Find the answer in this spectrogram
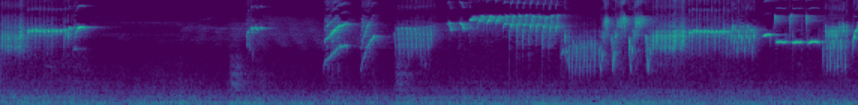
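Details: Domestic canary song with ornate variations, used to tutor young canaries: scattered short sweeping notes with quiet gaps, building into longer buzzy trills and steady whistles in the second half.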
